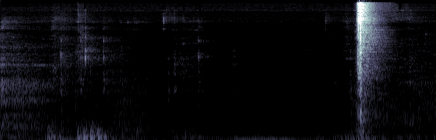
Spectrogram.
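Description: A paper punch clicks once, sharp and brief, as it punches the corner of an envelope while making a greeting card. Soft handling rustles come just before it.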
